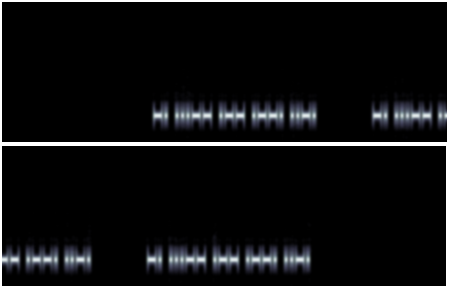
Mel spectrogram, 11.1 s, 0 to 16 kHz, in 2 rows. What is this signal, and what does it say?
Morse code, heard as a keyed tone, about 34 wpm, 700 Hz. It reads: N3WPF N3WPF N3WPF
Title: USA Call Signs - 5 Characters - Repeated 3x - 35wpm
